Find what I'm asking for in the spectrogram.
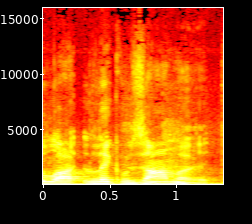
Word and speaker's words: Leguizamo: To me, it's Joe Leguizamo. That's how you say his name.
